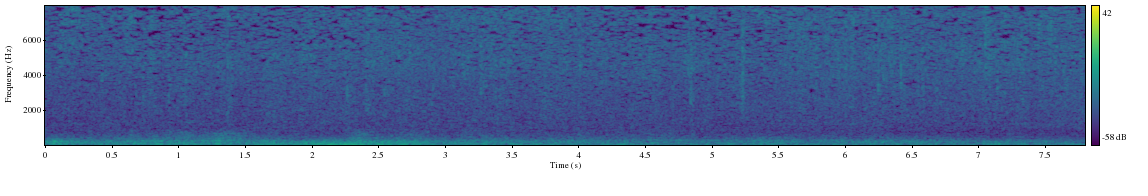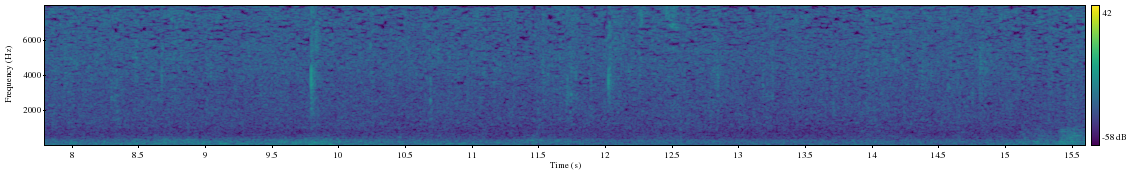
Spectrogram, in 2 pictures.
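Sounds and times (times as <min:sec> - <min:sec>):
thunder: 0:00.0 - 0:11.8, 0:15.0 - 0:15.5
rain: 0:00.0 - 0:15.5.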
